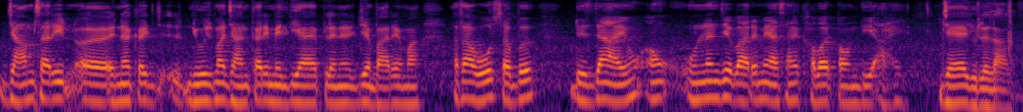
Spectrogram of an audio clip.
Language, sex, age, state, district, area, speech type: Sindhi, male, 18-30, Gujarat, Surat, urban, spontaneous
